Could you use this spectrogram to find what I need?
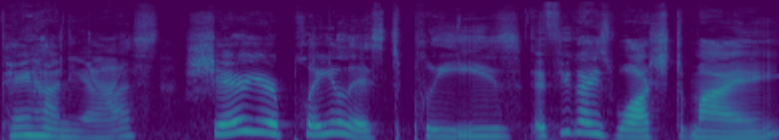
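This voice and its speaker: In a very clean recording with a silent background, a woman with a Korean accent lets her pitch swing very widely. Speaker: YouTuber and plus-size model. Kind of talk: casual Q&A vlog. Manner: casual, relaxed.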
